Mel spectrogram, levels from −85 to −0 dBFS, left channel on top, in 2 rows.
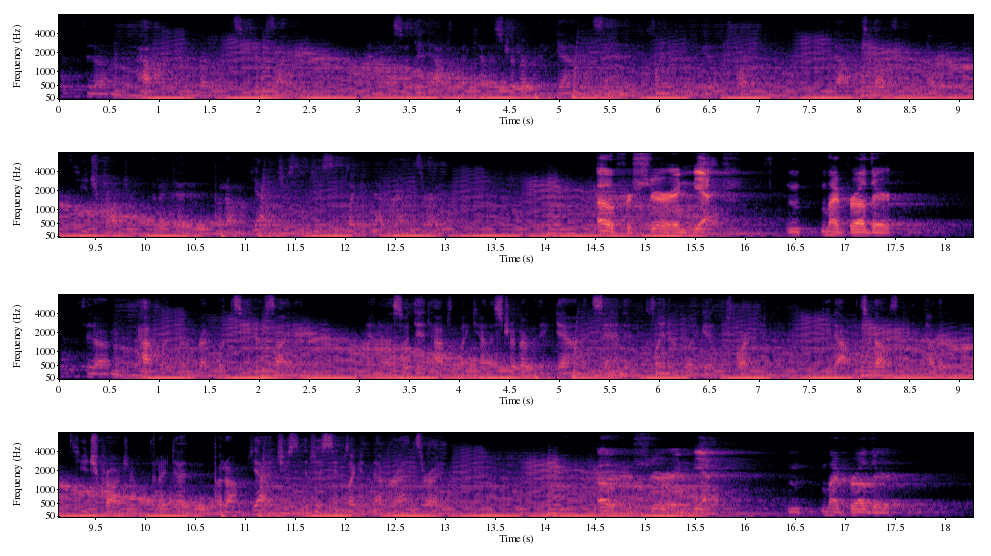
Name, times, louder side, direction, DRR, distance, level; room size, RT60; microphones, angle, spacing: voice 1, 0.0-2.5 3.1-9.0 9.3-13.0, right 3 dB, 55° right, 7 dB, 0.9 m, -41 dB
sound 1, 0.5-4.8 5.1-10.8 11.1-15.7, right 1 dB, 10° right, 0.4 m, -33 dB
voice 2, 14.5-15.9 16.4-17.4, left 6 dB, 55° left, 12 dB, 0.4 m, -30 dB
30.0 x 10.5 x 3.0 m, 2.3 s
head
